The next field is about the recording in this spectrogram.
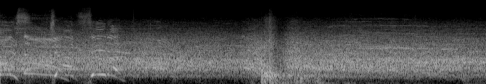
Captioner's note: audience cheering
